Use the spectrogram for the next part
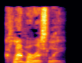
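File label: "clamorously", British English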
